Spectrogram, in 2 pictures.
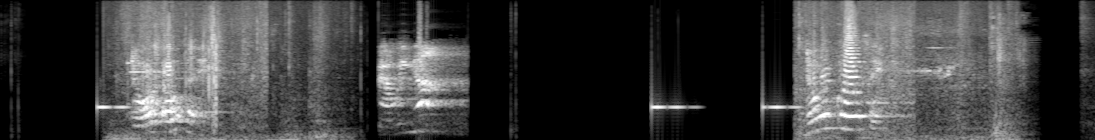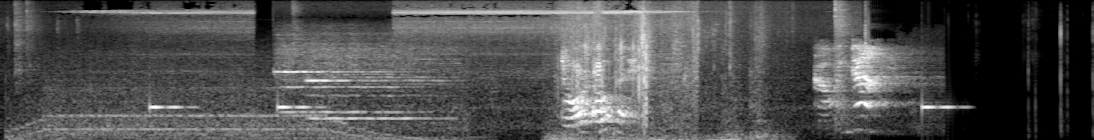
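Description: An elevator chime dings.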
